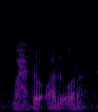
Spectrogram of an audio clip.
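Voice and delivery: hushed unvoiced whisper; hushed aside. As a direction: whisper it as if someone's at the door. Retelling alarm at visitor.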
